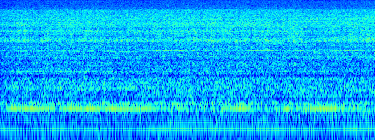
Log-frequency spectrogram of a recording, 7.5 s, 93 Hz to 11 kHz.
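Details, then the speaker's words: High idle at 904 rpm against a 575 target, coolant 197, fuel trims near zero so not a vacuum leak: steady, even fast drone; suspected hung-up linkage or binding throttle plates. "our engine speed was at 904 and it was looking for 575."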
